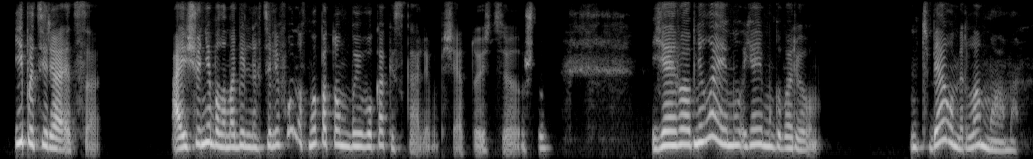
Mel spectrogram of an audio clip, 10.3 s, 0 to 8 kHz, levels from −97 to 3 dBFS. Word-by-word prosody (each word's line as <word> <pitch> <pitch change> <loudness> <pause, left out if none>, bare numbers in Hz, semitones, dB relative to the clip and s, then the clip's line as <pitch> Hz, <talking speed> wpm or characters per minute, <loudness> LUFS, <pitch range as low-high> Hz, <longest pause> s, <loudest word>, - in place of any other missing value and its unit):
и 315 - +7
потеряется. 255 - -1 0.7
А - - +3
ещё 235 +5 +1
не 310 - +6
было 260 -5 +2
мобильных 230 -1 0
телефонов, 270 - -4
мы 275 +2 0
потом 275 -4 0
бы 245 - +1
его 235 0 0
как 260 -2 -8
искали 210 +2 -15
вообще, - - -17
то - - -13
есть, - - -14
э, - - -12
чтобы 210 0 -12 1.0
Я 255 +7 +5
его 280 +2 +4
обняла, 315 +9 +3
я 320 - 0
ему 265 -1 +2
я 270 +3 -1
ему 250 -3 +1
говорю: 210 -6 -6 0.9
"У 225 - -3
тебя 245 +10 -2
умерла 245 - -1
мама". 175 -6 -3
250 Hz, 180 wpm, -21 LUFS, 220-280 Hz, 1.0 s, и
